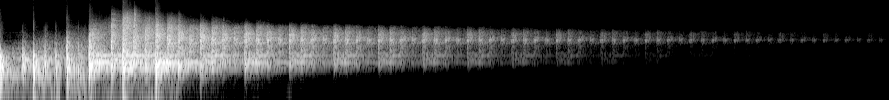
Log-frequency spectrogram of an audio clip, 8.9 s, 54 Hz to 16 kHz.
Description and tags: loop filtrator1
filtered percussion loop with fx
